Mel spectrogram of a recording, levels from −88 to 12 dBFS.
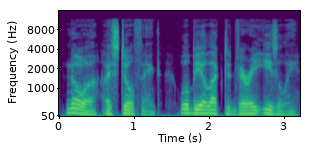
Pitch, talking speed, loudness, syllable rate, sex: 115 Hz, 165 wpm, -15 LUFS, 5.0 syllables/s, male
